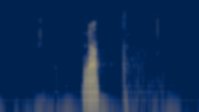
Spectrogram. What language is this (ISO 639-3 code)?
nor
